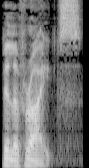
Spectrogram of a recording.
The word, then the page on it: bill of rights: British English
